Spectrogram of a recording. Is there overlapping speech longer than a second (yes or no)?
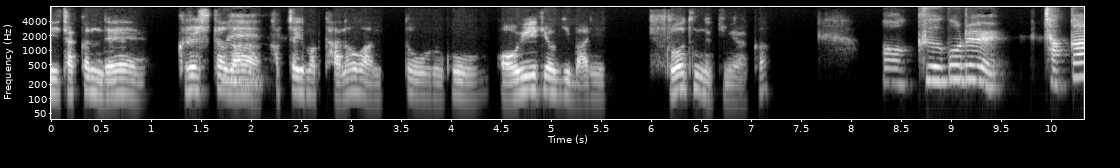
no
